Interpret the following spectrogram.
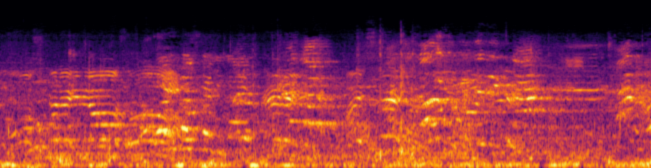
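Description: Several children's voices shouting and calling out over one another, high-pitched and overlapping, with no clear words.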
